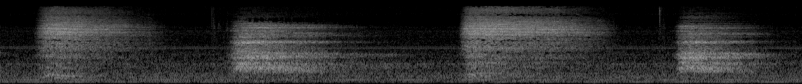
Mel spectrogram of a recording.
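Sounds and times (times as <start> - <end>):
slow relaxed breathing: 0.4 - 8.0.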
